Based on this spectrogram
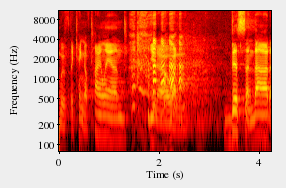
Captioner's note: and audience laughs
